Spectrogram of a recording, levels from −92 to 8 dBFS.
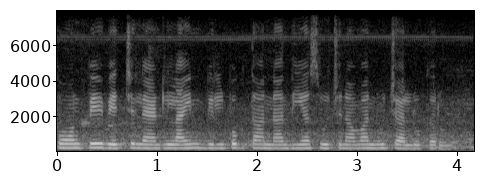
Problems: background sounds at intervals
